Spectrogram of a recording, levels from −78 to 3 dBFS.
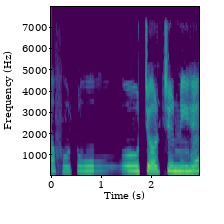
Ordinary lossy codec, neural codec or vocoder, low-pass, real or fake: none; none; 7.2 kHz; real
